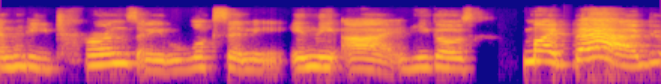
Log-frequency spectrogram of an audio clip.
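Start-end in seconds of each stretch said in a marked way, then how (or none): 3.5-4.4 much higher, louder mock gasp. Retelling a man who turned and looked the speaker in the eye, retelling a gasping exclamation. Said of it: "he gasps".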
